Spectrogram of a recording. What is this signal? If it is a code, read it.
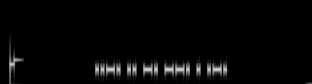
Morse code, heard as a keyed tone, about 41 wpm, 700 Hz. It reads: FINGER
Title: Sentences from Top 1600 Words - New Word Drill - 45wpm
